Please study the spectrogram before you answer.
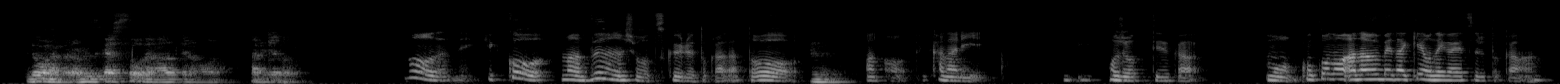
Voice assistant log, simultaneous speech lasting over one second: none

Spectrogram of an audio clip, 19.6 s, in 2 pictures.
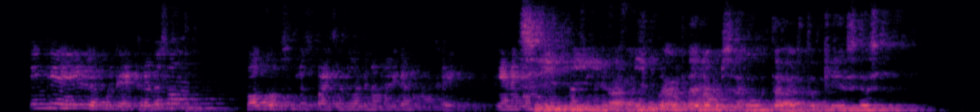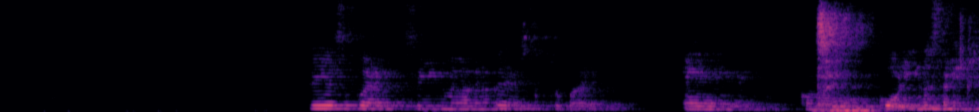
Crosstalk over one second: present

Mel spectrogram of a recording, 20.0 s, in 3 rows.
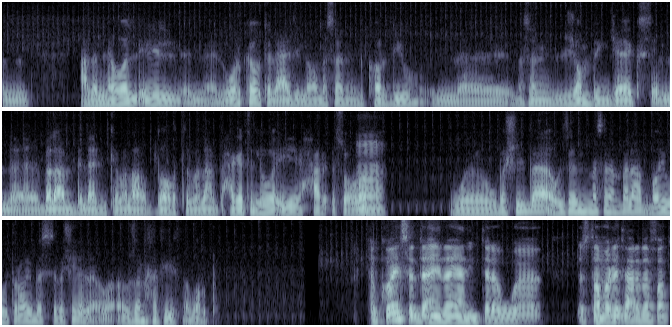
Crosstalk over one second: none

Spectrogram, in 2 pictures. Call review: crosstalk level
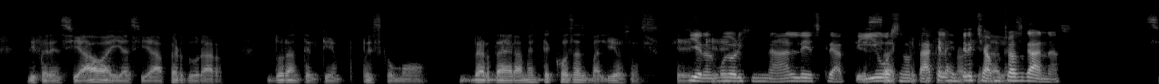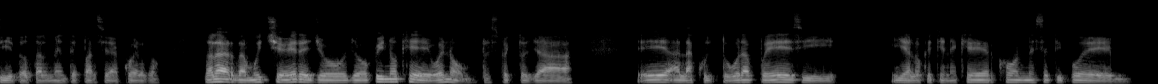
present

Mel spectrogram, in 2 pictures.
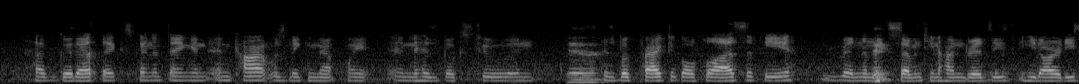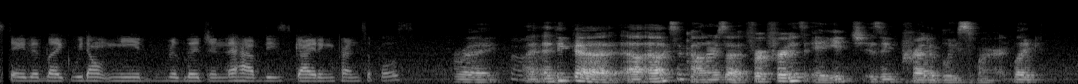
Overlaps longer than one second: none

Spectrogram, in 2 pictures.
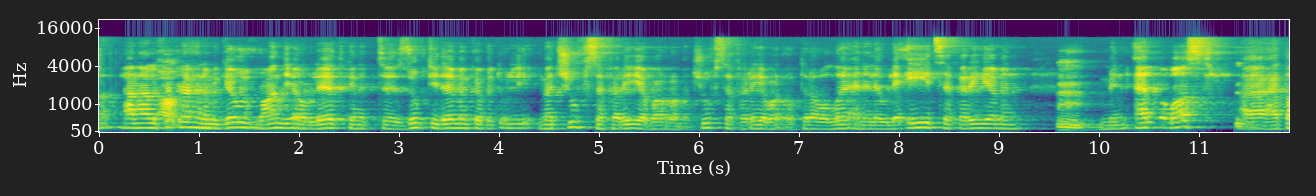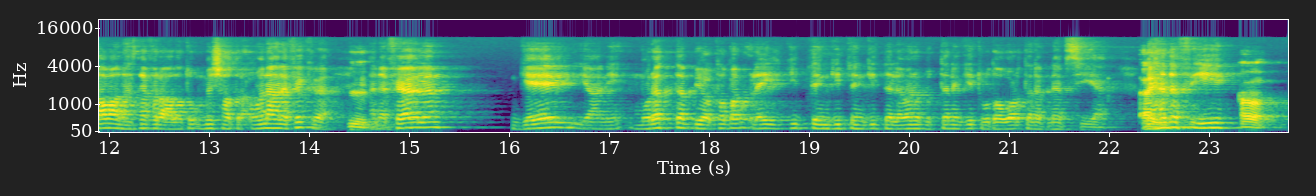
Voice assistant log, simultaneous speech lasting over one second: none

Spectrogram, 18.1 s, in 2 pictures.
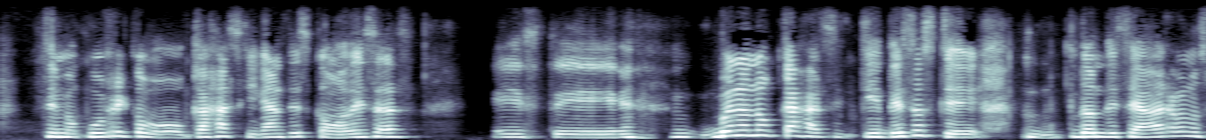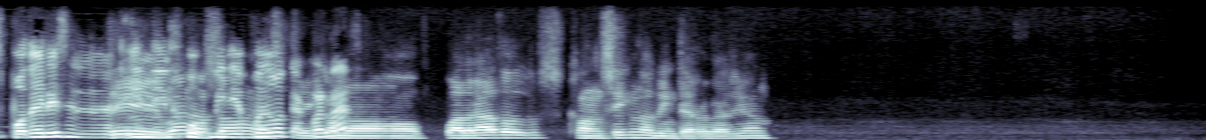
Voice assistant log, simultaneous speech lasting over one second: present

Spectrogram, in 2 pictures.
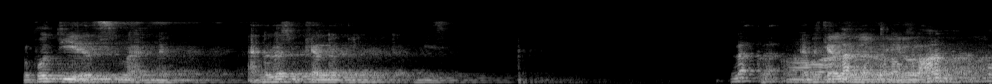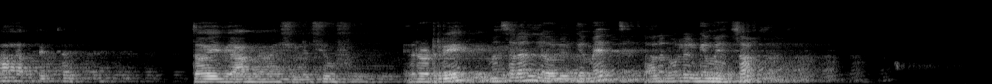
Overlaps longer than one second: present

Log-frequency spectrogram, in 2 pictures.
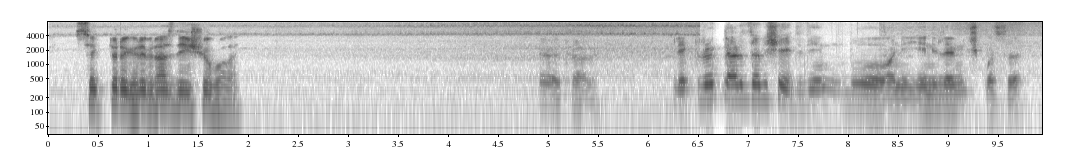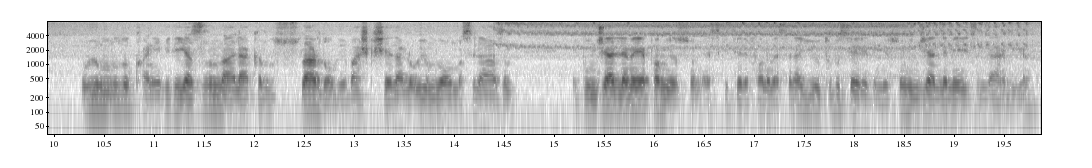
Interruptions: none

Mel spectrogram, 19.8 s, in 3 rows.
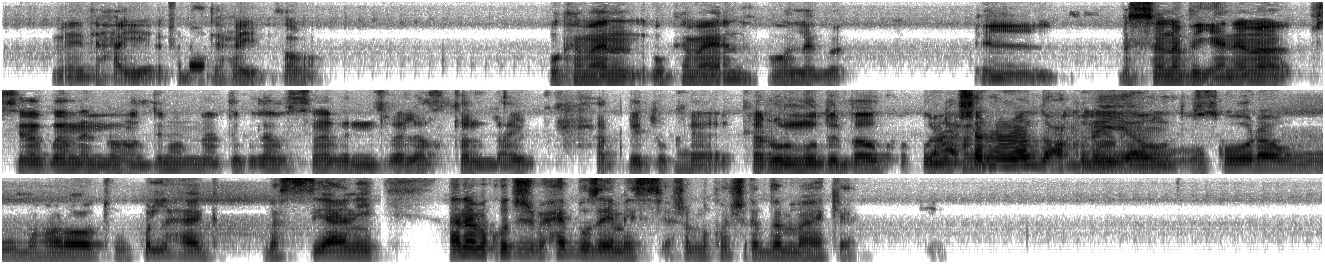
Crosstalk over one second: present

